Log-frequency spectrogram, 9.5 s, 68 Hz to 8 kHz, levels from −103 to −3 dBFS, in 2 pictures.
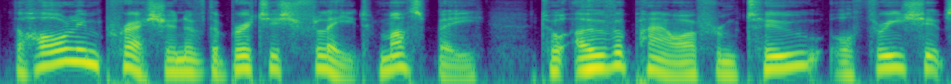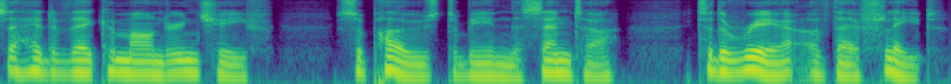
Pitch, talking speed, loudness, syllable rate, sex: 135 Hz, 215 wpm, -19 LUFS, 5.0 syllables/s, male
